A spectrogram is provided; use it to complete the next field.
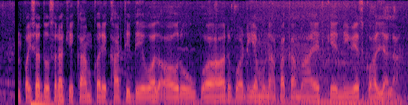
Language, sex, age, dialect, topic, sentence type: Bhojpuri, male, 18-24, Northern, banking, statement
